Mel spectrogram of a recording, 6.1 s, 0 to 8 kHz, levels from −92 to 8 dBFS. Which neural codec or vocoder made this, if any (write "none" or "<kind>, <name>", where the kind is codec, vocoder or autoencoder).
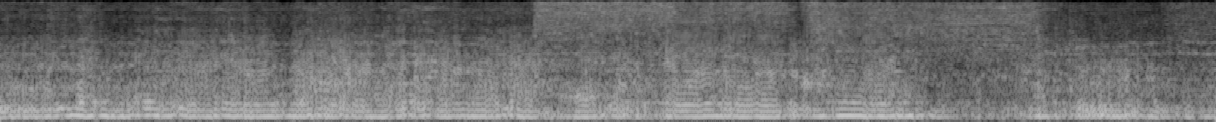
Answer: vocoder, HiFi-GAN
